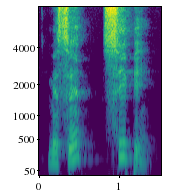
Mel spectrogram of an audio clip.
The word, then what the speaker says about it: Mississippi: Mississippi. Stress on the third syllable. On sip sound. Mississippi.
